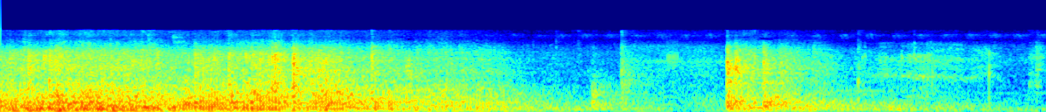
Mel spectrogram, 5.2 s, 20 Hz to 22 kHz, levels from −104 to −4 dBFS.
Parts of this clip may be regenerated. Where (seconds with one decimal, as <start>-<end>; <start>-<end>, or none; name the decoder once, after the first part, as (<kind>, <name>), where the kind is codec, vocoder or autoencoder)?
0.9-2.7 (vocoder, Vocos)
